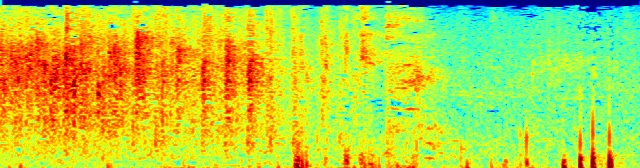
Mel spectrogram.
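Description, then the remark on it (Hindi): An audience bursts into dense, loud applause that gradually thins out, ending with a few scattered individual claps. “हाँ, ताली बजा दीजिए उनके लिए।”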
